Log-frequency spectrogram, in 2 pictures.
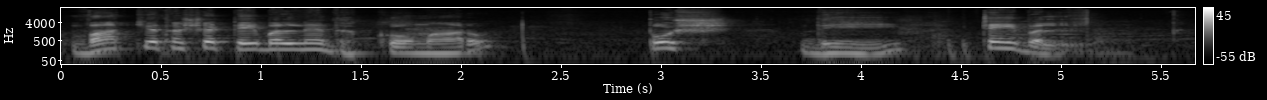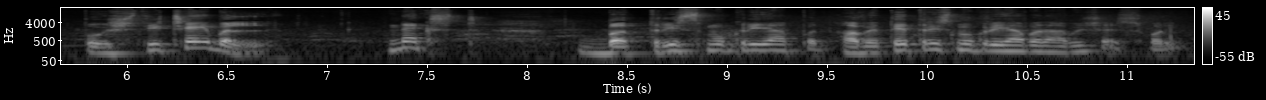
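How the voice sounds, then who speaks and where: A man with a Gujarati accent teaching English vocabulary, slowly repeating each word and example sentence. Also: a little high, slight background noise.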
